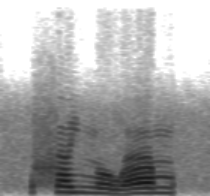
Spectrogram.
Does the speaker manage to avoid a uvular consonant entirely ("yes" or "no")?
yes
